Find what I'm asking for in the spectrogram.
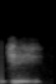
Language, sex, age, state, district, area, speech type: Urdu, male, 30-45, Delhi, Central Delhi, urban, conversation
